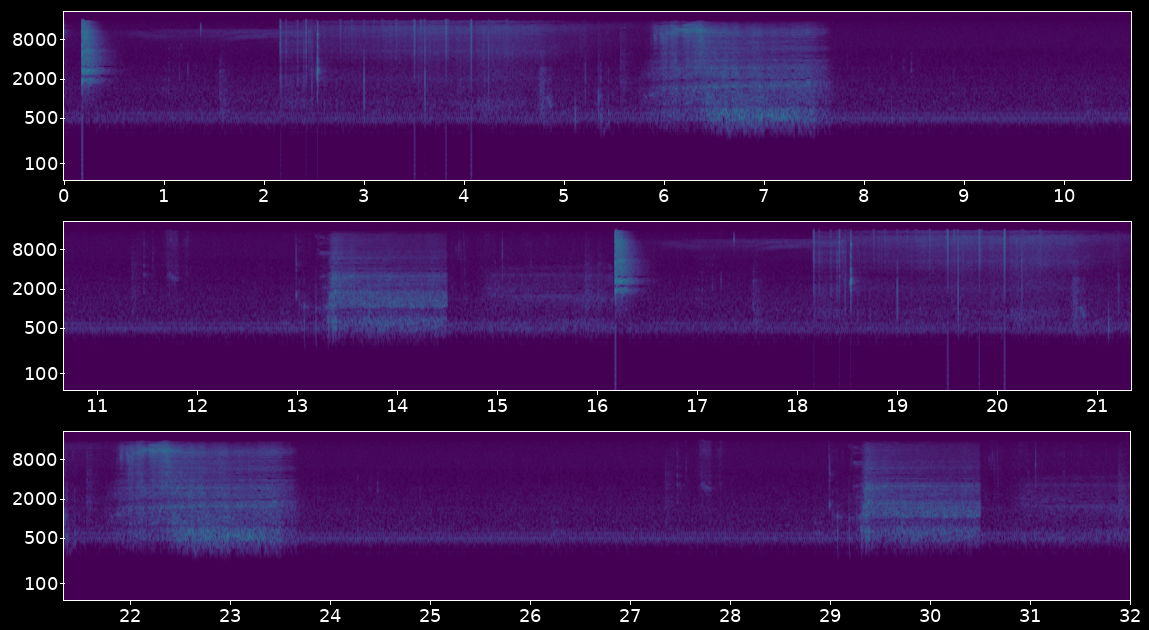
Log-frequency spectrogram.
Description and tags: Smoking herbs from glass pipe.
breathe, exhale, herbs, inhale, lighter, smoke, smoking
